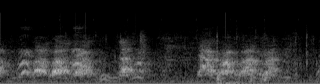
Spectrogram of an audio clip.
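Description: Dogs bark in a few loud, ragged bursts, with a short pause between the first and last flurries, and no one speaks.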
